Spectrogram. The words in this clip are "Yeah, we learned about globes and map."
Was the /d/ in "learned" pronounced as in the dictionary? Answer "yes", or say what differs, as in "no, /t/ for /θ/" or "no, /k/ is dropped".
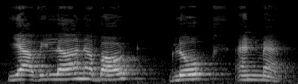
no, /d/ is dropped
